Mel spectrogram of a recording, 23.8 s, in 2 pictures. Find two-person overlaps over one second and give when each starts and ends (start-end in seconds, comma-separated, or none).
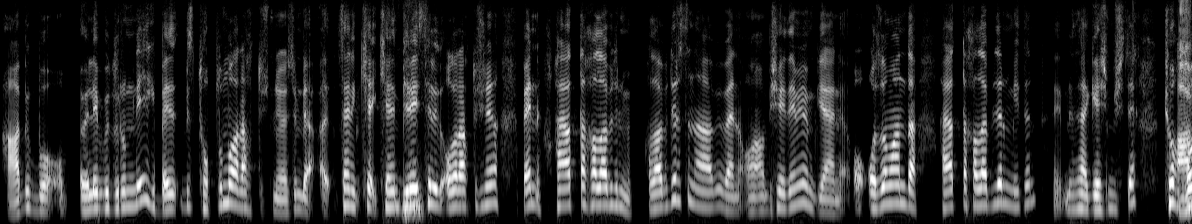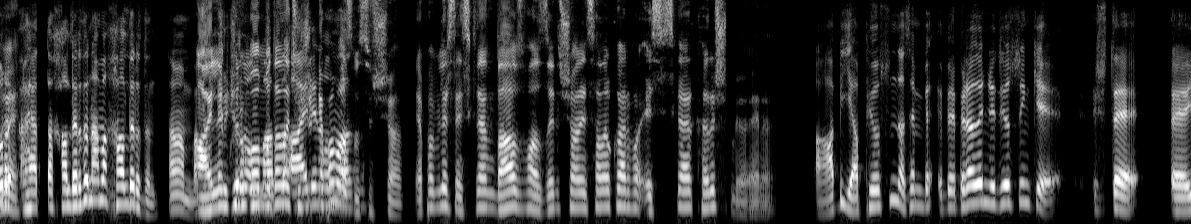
13.8-15.6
